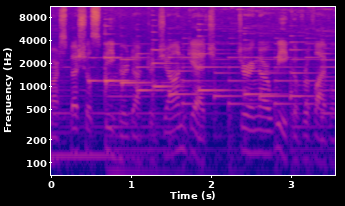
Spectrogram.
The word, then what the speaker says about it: Goetsch: to pronounce our name Goetsch. The German pronunciation of my name is Goetsch. The G was a J sound, the OE was an A sound.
